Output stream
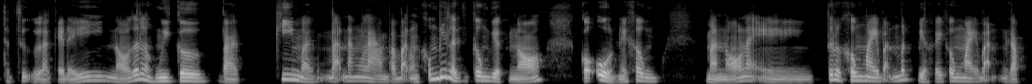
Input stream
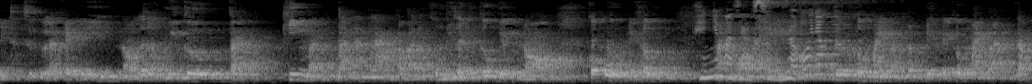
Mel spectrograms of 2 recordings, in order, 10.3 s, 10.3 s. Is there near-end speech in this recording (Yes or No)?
Yes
